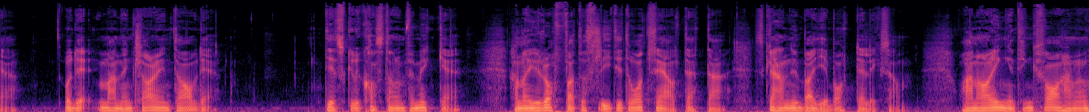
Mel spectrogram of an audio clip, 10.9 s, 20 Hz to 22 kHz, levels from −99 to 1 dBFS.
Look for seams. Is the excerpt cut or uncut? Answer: uncut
